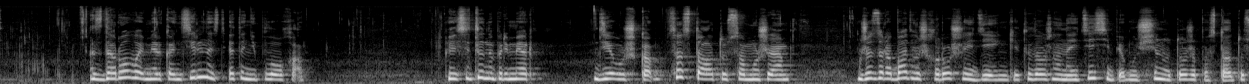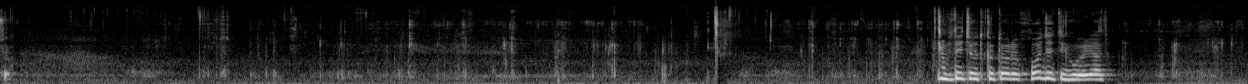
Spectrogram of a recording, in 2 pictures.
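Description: A young woman speaks softly and calmly, close to a microphone.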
